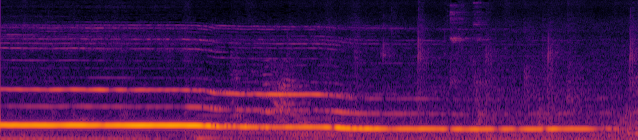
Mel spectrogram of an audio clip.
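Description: A woman singing one long held note that steps down in pitch twice and breaks off near the end, with acoustic guitar accompaniment.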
